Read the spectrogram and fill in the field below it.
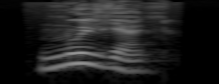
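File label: "muilleann", Scottish Gaelic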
